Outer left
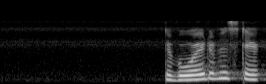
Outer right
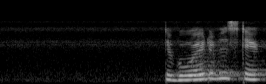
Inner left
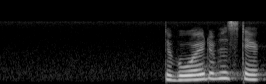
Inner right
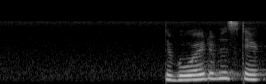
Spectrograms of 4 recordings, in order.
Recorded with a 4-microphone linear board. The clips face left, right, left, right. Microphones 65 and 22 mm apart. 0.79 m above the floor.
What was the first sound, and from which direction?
A woman speaking, 45° left (ahead or behind).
